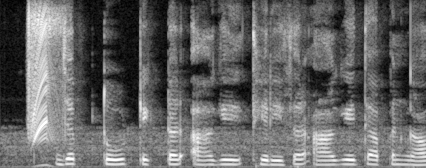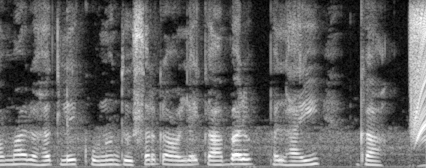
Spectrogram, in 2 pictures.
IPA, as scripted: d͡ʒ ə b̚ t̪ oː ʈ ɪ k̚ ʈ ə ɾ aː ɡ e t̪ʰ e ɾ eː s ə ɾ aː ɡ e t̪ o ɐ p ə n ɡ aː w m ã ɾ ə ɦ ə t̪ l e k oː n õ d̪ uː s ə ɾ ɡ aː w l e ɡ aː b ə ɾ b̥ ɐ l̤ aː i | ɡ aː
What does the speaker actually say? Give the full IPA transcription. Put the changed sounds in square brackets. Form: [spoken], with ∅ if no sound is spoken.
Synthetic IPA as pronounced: d͡ʒ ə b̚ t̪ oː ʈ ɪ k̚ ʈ ə ɾ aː ɡ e t̪ʰ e ɾ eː s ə ɾ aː ɡ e t̪ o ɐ p ə n ɡ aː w m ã ɾ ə ɦ ə t̪ l e k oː n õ d̪ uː s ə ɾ ɡ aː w l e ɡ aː b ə ɾ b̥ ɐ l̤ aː i | ɡ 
